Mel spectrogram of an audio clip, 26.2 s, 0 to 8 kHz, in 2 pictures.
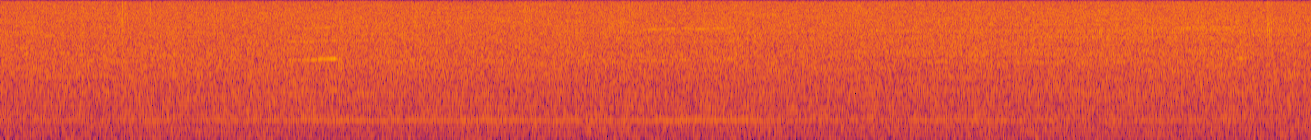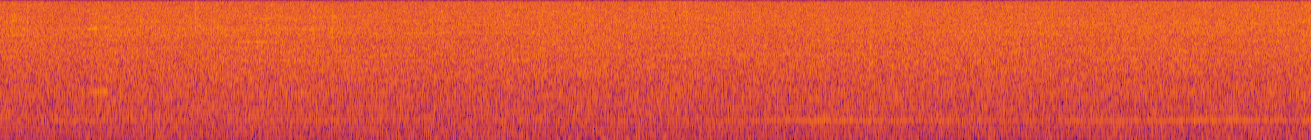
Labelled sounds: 2.8	3.6	killer whale, 1.4 to 4.6 kHz
6.2	7.6	killer whale, 1.5 to 4.5 kHz
12.1	12.6	killer whale, 1.6 to 4.7 kHz
13.8	14.4	killer whale, 0.67 to 4.3 kHz
15.4	16.3	killer whale, 0.78 to 5.7 kHz

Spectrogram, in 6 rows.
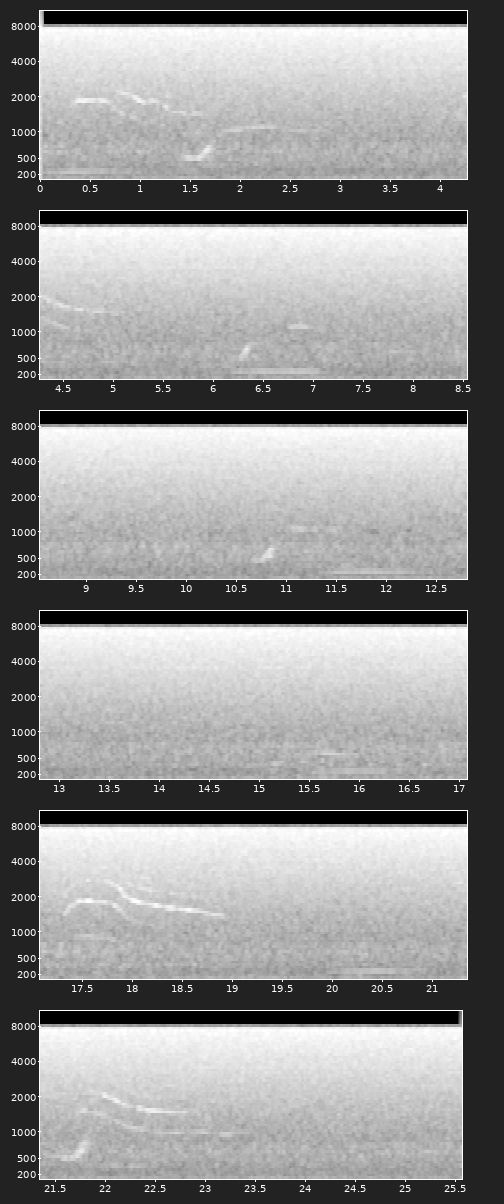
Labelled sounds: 1.8	2.0	killer whale, Bigg's (transient), 0.90 to 1.1 kHz
2.1	2.4	humpback whale, 1.1 to 1.2 kHz
4.3	4.6	killer whale, Bigg's (transient), 1.1 to 1.3 kHz
17.3	19.0	killer whale, Bigg's (transient), 1.3 to 2.7 kHz
22.0	22.8	killer whale, Bigg's (transient), 0.99 to 2.1 kHz

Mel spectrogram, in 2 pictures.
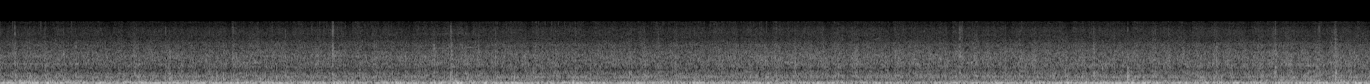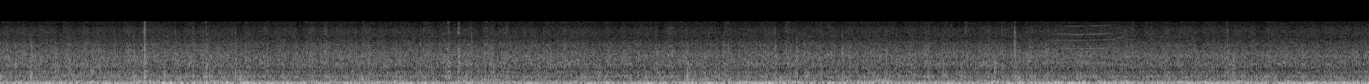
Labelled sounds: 24.2	25.0	killer whale, southern resident, 3.0 to 8.0 kHz

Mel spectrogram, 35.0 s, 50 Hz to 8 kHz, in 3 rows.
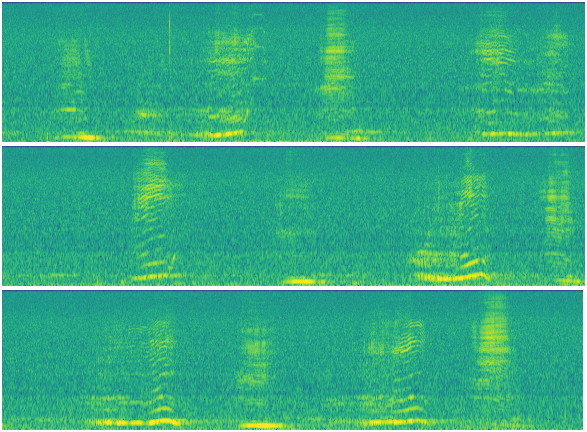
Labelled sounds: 4.2	5.3	humpback whale, 1.4 to 6.2 kHz
6.3	7.1	humpback whale, 1.1 to 3.0 kHz
9.4	10.3	humpback whale, 2.0 to 6.6 kHz
10.9	11.3	humpback whale, 3.5 to 4.0 kHz
14.4	15.0	humpback whale, 2.2 to 7.0 kHz
17.3	17.7	humpback whale, 2.6 to 2.8 kHz
20.7	21.4	humpback whale, 2.1 to 4.2 kHz
22.5	22.9	humpback whale, 1.4 to 2.7 kHz
25.8	26.7	humpback whale, 2.2 to 4.0 kHz
28.0	28.4	humpback whale, 0.96 to 1.2 kHz
31.1	31.8	humpback whale, 1.8 to 4.1 kHz

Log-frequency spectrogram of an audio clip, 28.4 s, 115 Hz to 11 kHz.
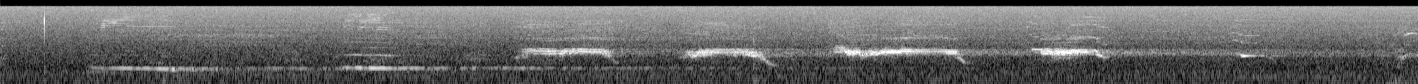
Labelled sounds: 2.1	3.4	humpback whale, 2.5 to 3.6 kHz
7.0	7.8	humpback whale, 2.4 to 5.2 kHz
16.7	17.0	humpback whale, 0.80 to 0.96 kHz
21.7	22.2	humpback whale, 1.3 to 2.6 kHz
24.8	25.1	humpback whale, 1.6 to 3.8 kHz
28.1	28.3	humpback whale, 1.6 to 1.9 kHz

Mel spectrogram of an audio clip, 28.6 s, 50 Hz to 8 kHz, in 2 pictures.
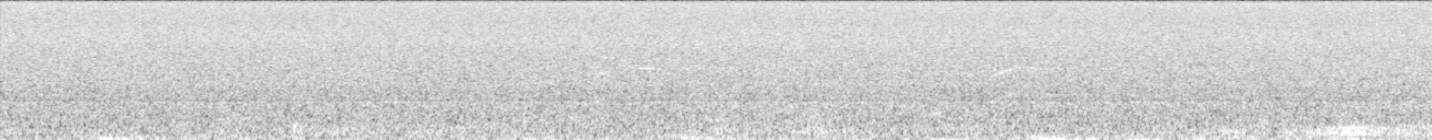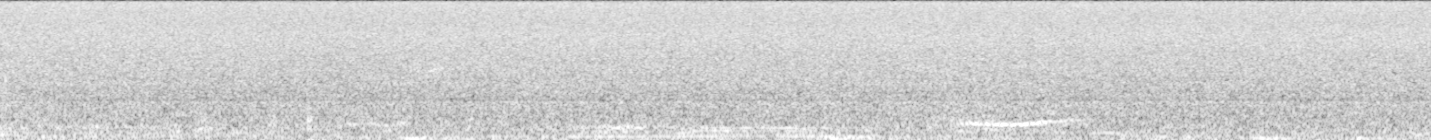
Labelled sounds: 9.9	10.2	humpback whale, 1.6 to 1.9 kHz

